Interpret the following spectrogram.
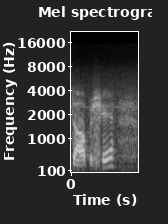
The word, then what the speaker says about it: Derbyshire: it's it's actually pronounced derbyshire um i i used to live very close to derbyshire um even though it's not spelt like that as with so many things from the uk but there we are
